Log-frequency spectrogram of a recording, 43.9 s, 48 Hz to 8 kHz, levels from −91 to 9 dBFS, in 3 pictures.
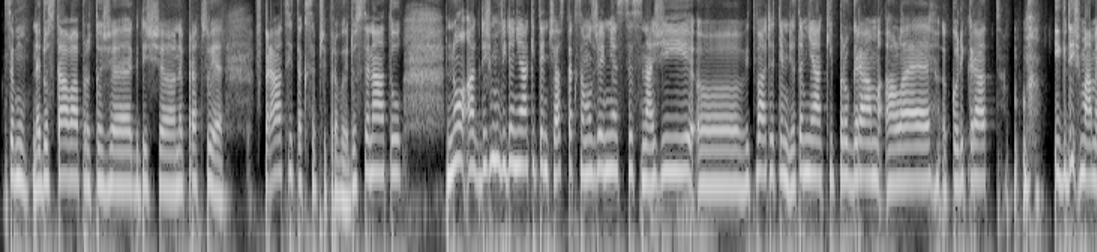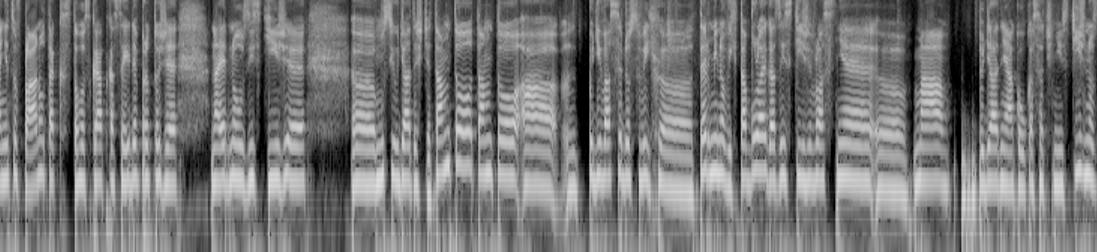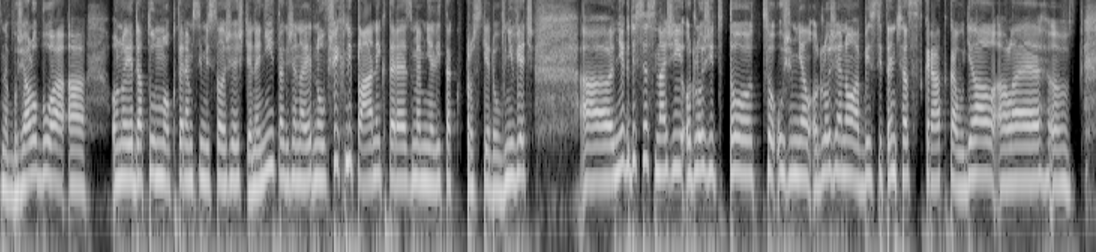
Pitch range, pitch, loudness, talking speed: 195-230 Hz, 210 Hz, -13 LUFS, 155 wpm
